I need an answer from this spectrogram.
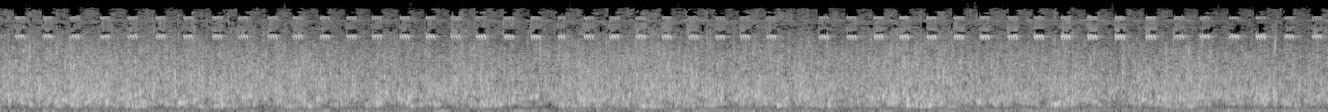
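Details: Field cricket chirping from a rice field, used as a training recording for songbirds: steady high pulsed chirps at about four per second throughout, over continuous trickling water.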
